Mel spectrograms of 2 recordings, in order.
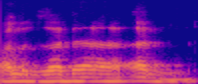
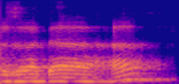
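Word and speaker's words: الغداء: Maka ketika ada alif lam, jangan kita bilang al-faturan atau al-ghadaan. Ini khata ya, kurang tepat. Maka cara bacanya yang tepat itu pada kalau ada alif lam, al-fatura wal ghada'a wal 'asya'a. Seperti itu.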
